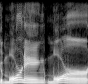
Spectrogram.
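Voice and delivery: heavy American R. Describing american accents that really pronounce the r: heavy r in morning. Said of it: "some of the American accents um, really pronounce the R. So it'll be like".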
